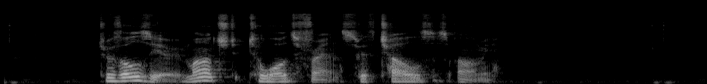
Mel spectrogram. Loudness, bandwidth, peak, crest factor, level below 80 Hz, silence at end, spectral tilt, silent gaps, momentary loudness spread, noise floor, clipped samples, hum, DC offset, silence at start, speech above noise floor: -31 LUFS; 11.5 kHz; -12 dBFS; 20 dB; -68 dBFS; 2.1 s; -5 dB/octave; none; 13 LU; -75 dBFS; under 0.1%; none; under 0.1%; 0.1 s; 44 dB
